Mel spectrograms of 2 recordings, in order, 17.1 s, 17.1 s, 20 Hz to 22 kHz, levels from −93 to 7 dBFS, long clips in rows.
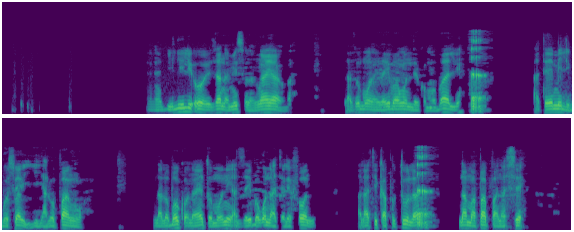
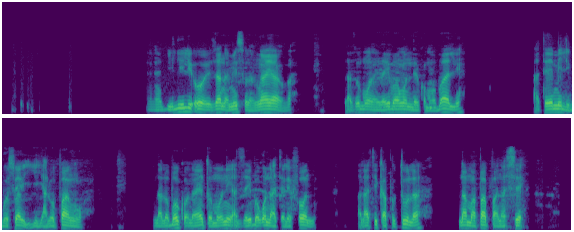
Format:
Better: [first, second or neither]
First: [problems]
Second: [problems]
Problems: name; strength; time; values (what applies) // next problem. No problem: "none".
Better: second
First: noise reduction (classical method Wiener filter)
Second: none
